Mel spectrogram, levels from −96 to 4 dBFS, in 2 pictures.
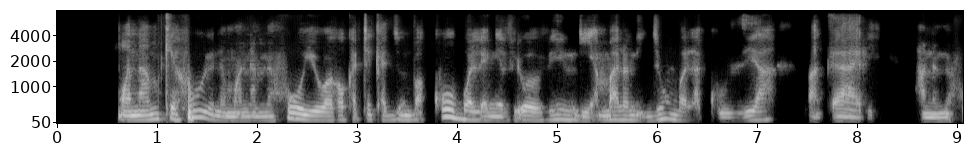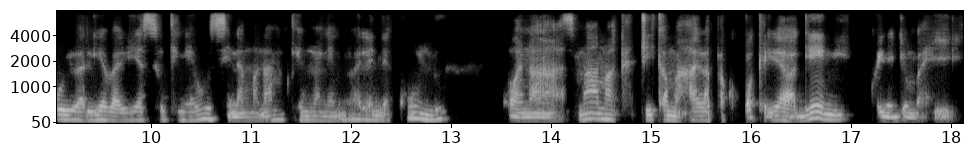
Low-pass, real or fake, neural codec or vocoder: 7.2 kHz; fake; codec, 16 kHz, 2 kbps, X-Codec, HuBERT features, trained on general audio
